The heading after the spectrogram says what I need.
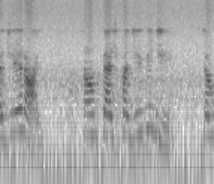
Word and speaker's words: herói: Então a gente percebe herói e foi. Herói, ele tem o som mais aberto. E foi o som mais fechado.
